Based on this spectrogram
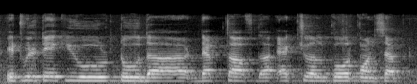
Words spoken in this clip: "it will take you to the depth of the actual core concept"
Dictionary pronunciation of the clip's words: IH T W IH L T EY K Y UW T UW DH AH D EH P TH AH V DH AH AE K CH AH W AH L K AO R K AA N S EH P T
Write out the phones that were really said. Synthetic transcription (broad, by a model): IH T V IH L T EY K Y UW T UW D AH D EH P T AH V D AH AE K CH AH AH L K AO R K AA N S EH P T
